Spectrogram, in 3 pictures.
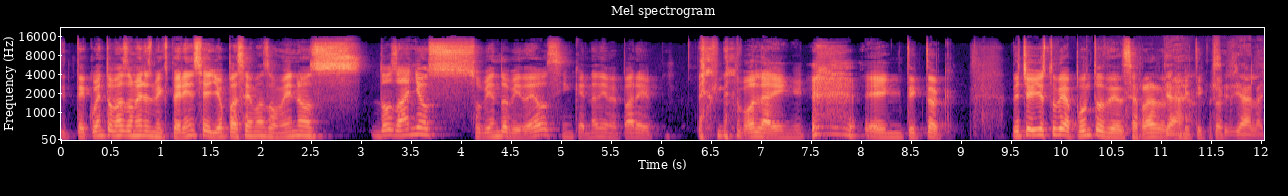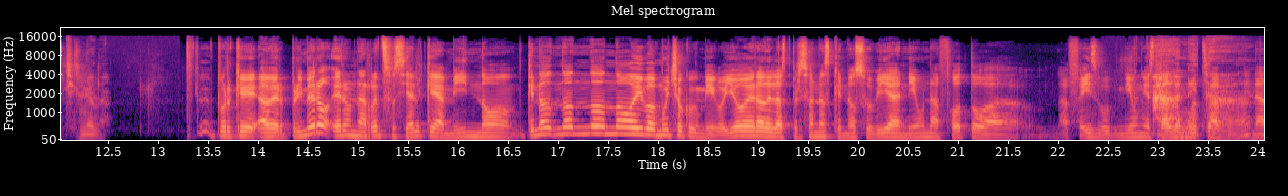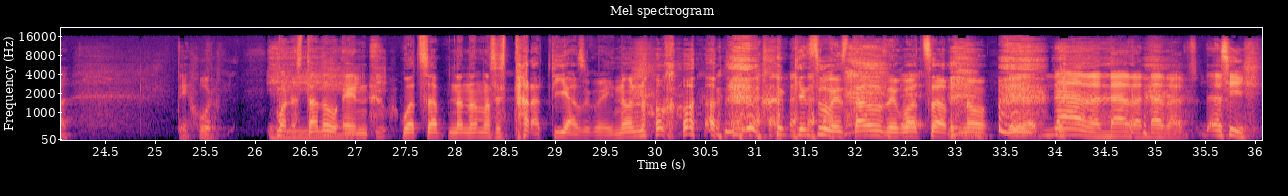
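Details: Mexican male singer who has stuttered since early childhood, cannot remember speaking without getting stuck, and reports not stuttering when singing; stuttering.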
